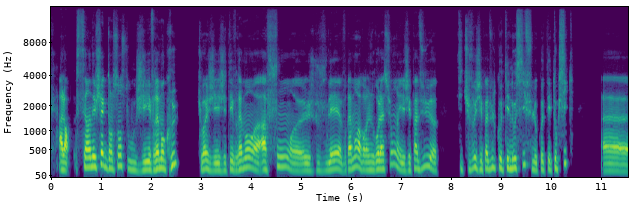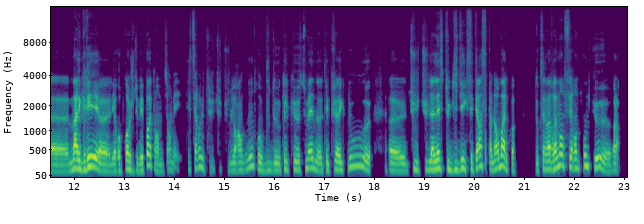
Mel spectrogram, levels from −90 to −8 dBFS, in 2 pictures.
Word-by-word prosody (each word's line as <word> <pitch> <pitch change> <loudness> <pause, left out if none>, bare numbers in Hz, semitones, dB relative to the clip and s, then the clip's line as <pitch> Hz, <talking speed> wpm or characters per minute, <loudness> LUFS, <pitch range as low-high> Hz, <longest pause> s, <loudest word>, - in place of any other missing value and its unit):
Alors, - - +7
c'est 175 - -1
un 170 0 +8
échec 180 +2 +5
dans 155 - +2
le 145 - +1
sens 190 +6 -1
où 130 -3 -5
j'y 125 +4 0
ai - - +4
vraiment 145 +4 +5
cru, 205 - 0 0.4
tu - - -8
vois? 140 +2 +4
j'é 120 -2 -2
j'étais 120 +3 -4
vraiment 145 +6 +2
à - - +5
à - - +4
fond, 175 -3 -3
heu, 115 +1 0
je 110 +2 -12
voulais 130 +5 +1
vraiment 135 +9 +1
avoir 130 -5 +2
une 125 0 -2
relation 140 - +1
et 120 -4 -1
j'ai 120 +1 -5
pas 150 - +1
vu, 170 +6 -3
heu, 115 - -2 0.4
si - - -13
tu 125 - -6
veux, 165 +5 -1
j'ai 135 -5 -2
pas 145 - +2
vu 145 +3 -2
le 165 - -3
côté 155 0 -1
nocif, 160 +8 -2
le 130 -2 -2
côté 130 +2 -5
toxique, 160 - -4 0.6
heu, 105 -2 +1
malgré, 150 +6 +6
heu, 110 -2 +2
les 110 +2 -4
reproches 115 +2 -1
de 115 - -10
mes 115 +1 -1
potes 200 - 0
en 110 - -4
me 105 - -12
disant: 125 +5 -10
«Mais 130 - -14
tu 130 - -18
es - - -15
sérieux? 165 +1 -5
Tu - - -17 0.2
tu - - -20
la 120 +1 -4
rencontres, 135 +9 -5
au 120 - -1
bout 115 +2 -12
de 115 -1 -5
quelques 130 +1 -5
semaines, 150 0 -2
heu, 115 -1 -4
tu 110 - -11
es - - -5
plus 135 +5 -3
avec 125 -1 0
nous, 180 +1 -3
heu 120 - -4 0.3
heu, 115 -1 -1
tu 130 -4 -7
tu 130 - -10
la 135 0 +3
laisses 145 +1 +2
te 145 - -3
guider, 130 +4 -3
et - - -5
cetera, 130 +9 0
c'est 175 - -14
pas 125 - -2
normal, 155 +4 +3
quoi». - - -7 0.4
Donc 115 - -12
ça 140 - -3
m'a 140 +1 +4
vraiment 165 +8 +2
fait 185 -2 -2
rendre 155 -3 -3
compte 190 -1 -2
que, 160 - -3
heu, 125 -11 0
voilà. - - -4
135 Hz, 255 wpm, -25 LUFS, 120-160 Hz, 0.6 s, un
